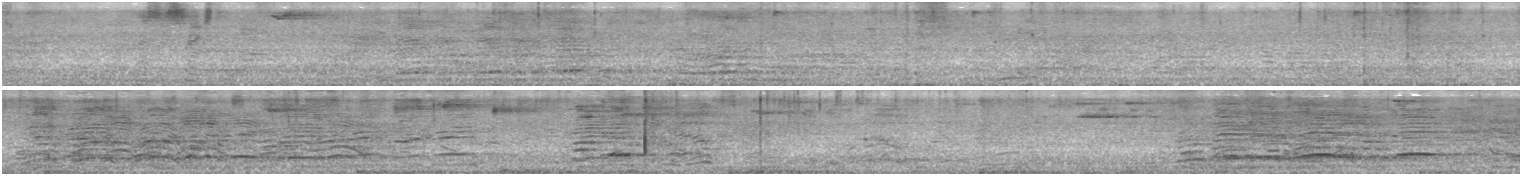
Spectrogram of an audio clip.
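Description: Wrestlers' shoes squeak on the mat.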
